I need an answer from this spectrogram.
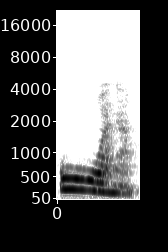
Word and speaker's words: honor: Such an honor it is! Итак, что мы здесь видим? Слово первое «она» у нас идет. Обратите внимание на произношение. Никакой буквы «h» у нас здесь не стоит.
